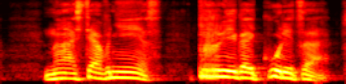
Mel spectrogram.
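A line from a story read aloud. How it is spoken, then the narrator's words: Shouted. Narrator (Russian): выкрикнул он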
